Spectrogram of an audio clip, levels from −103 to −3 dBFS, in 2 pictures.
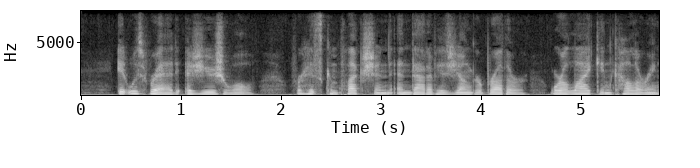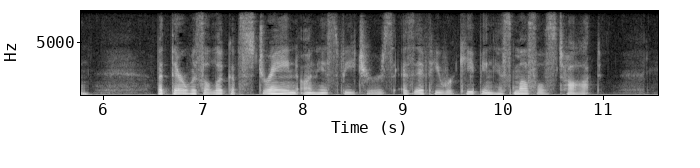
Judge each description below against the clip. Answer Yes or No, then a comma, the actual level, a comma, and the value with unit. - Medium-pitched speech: Yes, medium, 150 Hz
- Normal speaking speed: Yes, average, 185 wpm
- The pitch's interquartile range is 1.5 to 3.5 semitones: Yes, average, 3.2 semitones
